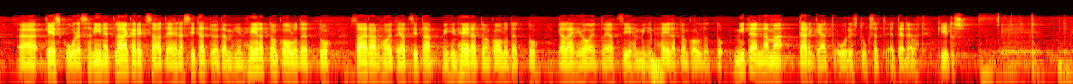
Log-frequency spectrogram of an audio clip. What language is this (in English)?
Finnish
